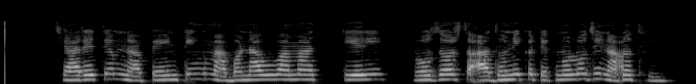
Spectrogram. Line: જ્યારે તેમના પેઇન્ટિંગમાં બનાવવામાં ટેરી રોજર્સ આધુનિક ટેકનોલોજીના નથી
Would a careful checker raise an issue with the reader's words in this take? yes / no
no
